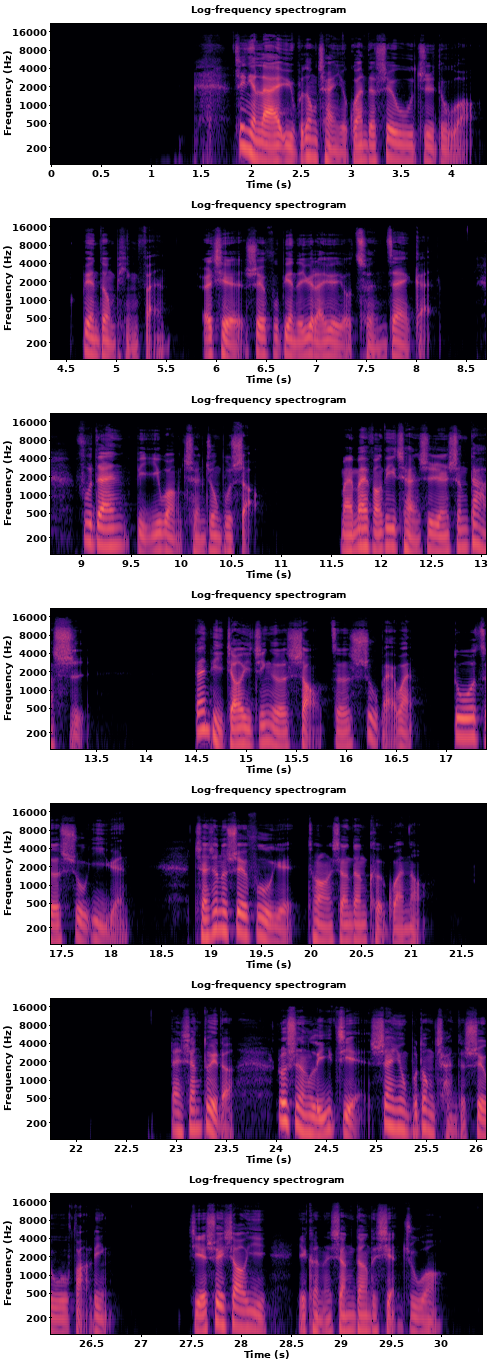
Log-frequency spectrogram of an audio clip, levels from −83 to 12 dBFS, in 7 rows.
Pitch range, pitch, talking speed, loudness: 95-130 Hz, 110 Hz, 220 characters per minute, -27 LUFS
